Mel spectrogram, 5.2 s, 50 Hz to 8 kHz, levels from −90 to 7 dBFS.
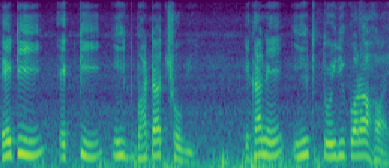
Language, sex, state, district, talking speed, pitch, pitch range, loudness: Bengali, male, West Bengal, Jhargram, 140 wpm, 200 Hz, 170-210 Hz, -16 LUFS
